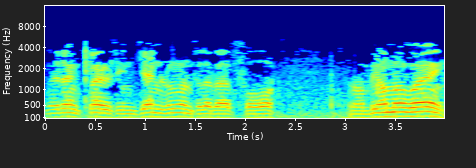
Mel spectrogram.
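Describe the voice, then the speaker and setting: Radio drama inspector, played by a man: glum, martyred, dutiful, average pitch, dull sound with faint noise. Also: steady tone, normal speed, close to an everyday voice. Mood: resigned, aggrieved. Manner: resigned, faintly aggrieved. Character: glum, hard done-by male district police inspector, thorough. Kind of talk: BBC radio drama acting. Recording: muffled, noisy old radio broadcast.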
